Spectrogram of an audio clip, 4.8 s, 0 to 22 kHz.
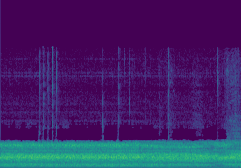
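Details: Ten Tec Pegasus transceiver after replacing an LM7805 on the DSP board and a relay driver chip on the filter board: steady even band static hiss with no signals, dropouts or crackle; receiver working normally on a quiet band.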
